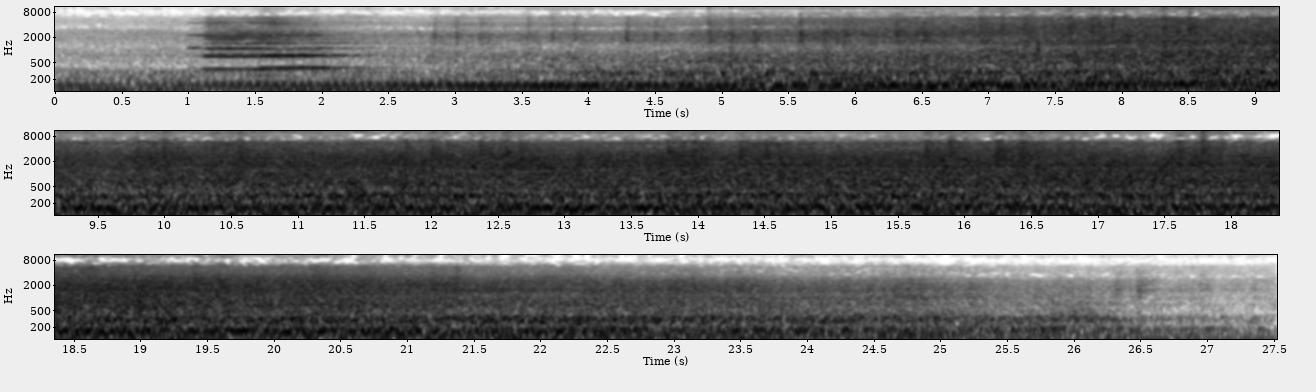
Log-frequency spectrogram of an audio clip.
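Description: Passenger train hauled by a GM diesel locomotive: a short horn blast about a second in, then the train passes, the engine's low hum and the rumble of wheels on rails swelling to a loud peak midway and fading near the end.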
